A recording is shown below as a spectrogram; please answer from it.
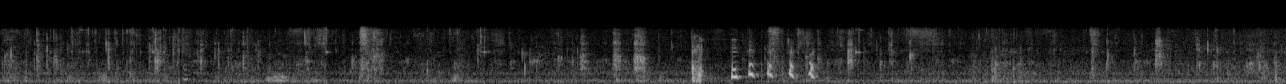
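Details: Two foster Dachshunds, one a double dapple with sight problems, play-wrestling indoors as they do every night; scuffling and snuffling throughout, then a quick run of short, repeated yipping grunts midway, with a woman talking softly.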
